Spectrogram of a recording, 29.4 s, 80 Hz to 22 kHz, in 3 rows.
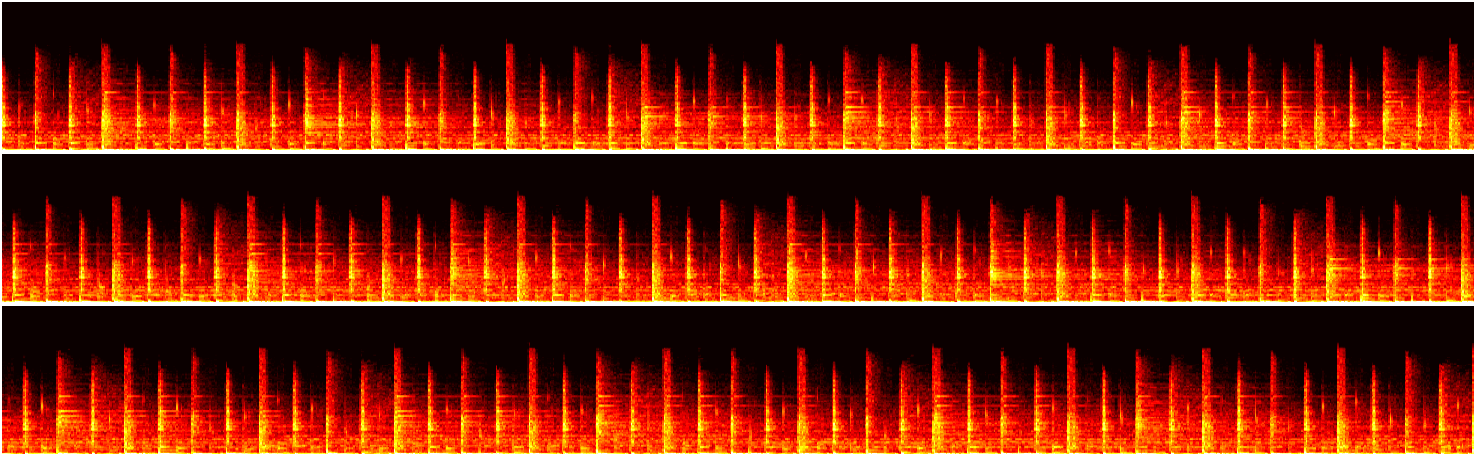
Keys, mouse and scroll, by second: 1.6-2.1 alt+scroll down 1, 3.1-6.7 drag, 7.1-8.6 drag, 9.7-10.4 click, 11.1-11.8 shift+click, 12.1-12.6 shift+click, 13.7-14.9 alt+scroll down 2, 15.1-15.9 shift+click, 15.9-16.7 alt+scroll down 2, 16.7-17.3 alt+scroll down 1, 17.3 alt+scroll up 1, 18.1 click, 20.5 click, 21.5-21.9 alt+scroll up 1, 22.0 space, 22.3 click, 22.4 space, 22.7 alt+scroll up 1, 24.2-27.7 drag.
